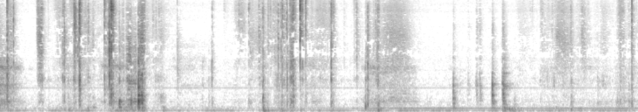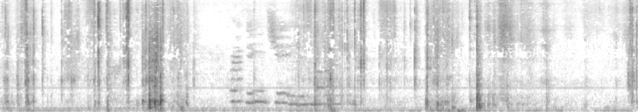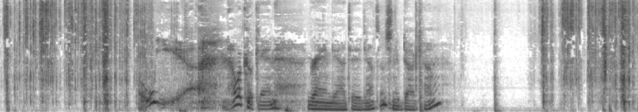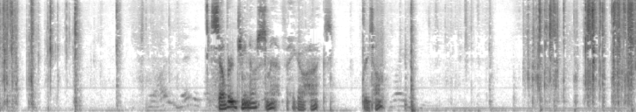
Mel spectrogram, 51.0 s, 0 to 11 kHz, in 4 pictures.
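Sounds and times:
foil pack ripping and crinkling: 5.3s - 6.3s, 25.4s - 29.4s, 36.2s - 39.9s, 48.8s - 51.0s
cards clicking and rustling: 48.8s - 51.0s.

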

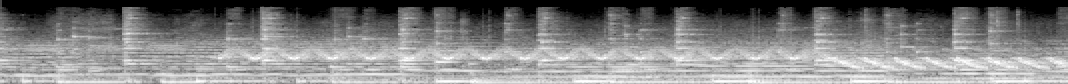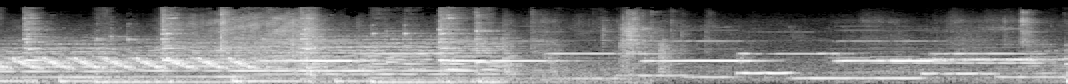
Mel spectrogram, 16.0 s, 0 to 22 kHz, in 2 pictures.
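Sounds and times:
background music with bass line: 0.0s - 12.8s
electronic siren warbling: 1.6s - 16.0s.

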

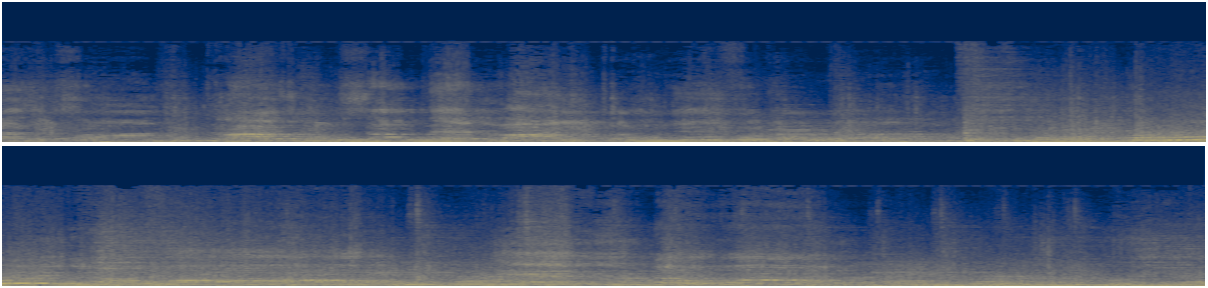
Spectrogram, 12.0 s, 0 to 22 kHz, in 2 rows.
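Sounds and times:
congregation singing gospel song: 0.0s - 12.0s
hand clapping: 0.0s - 12.0s.

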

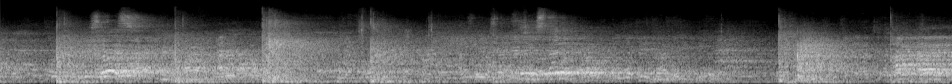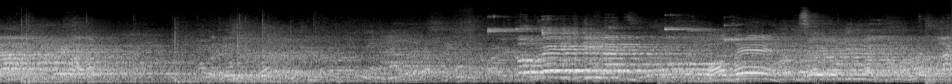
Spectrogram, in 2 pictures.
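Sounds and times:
echoing voices: 0.0s - 19.0s
basketball hitting hoop: 7.8s - 9.1s.

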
